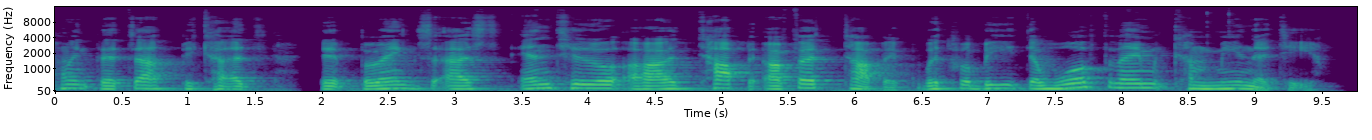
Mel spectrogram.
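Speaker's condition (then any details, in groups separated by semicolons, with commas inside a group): Cerebral palsy; affects speech a bit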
